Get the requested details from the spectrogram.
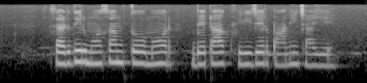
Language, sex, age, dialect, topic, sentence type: Magahi, female, 18-24, Northeastern/Surjapuri, agriculture, statement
